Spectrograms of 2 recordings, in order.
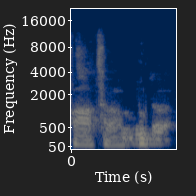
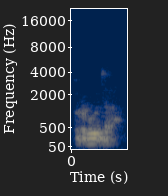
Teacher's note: So you don't really hear the R as pronounced, particularly the word Bruder, I suppose, stands out there, where you have the BR, the R sound is really there. And then at the end of the word, it almost disappears. So Bruder, brother, Bruder.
